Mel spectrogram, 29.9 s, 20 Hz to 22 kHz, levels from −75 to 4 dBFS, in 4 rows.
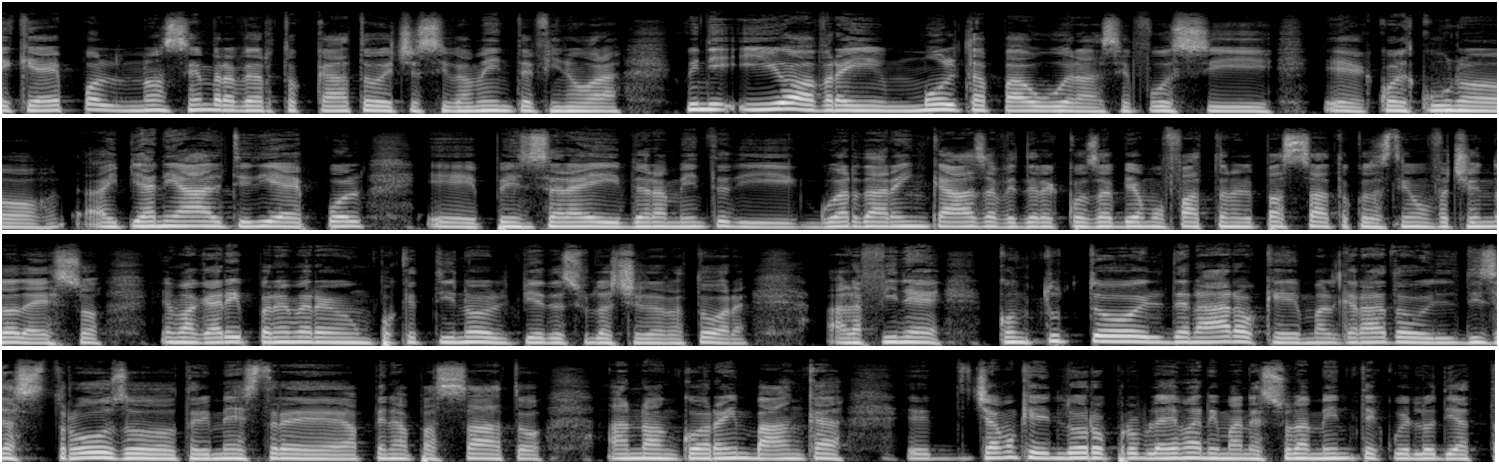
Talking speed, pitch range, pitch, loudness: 150 wpm, 150-165 Hz, 160 Hz, -14 LUFS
